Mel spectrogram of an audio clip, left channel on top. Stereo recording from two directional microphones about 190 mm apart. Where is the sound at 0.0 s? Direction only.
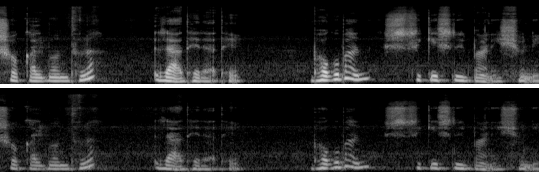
45° left (ahead or behind).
